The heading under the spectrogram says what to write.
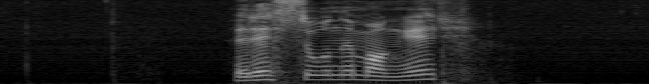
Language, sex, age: Norwegian, male, 44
